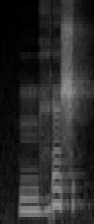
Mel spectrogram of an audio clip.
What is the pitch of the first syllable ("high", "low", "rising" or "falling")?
rising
